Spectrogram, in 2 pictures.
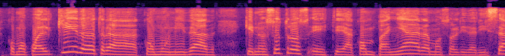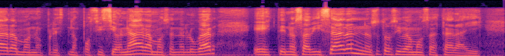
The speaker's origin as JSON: {"language": "Spanish", "town": "Los Toldos", "region": "Buenos Aires Province", "country": "Argentina", "said": "yo soy mapuche, soy de los Toldos, de la comunidad de los Toldos de la provincia de Buenos Aires."}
